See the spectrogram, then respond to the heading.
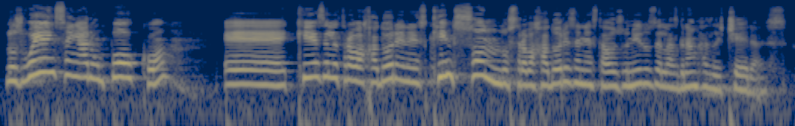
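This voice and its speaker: Woman, high voice, Brazilian with a Spanish-from-Spain accent, middle-aged, conference lecture, keeps asking "ok?". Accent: Brazilian Portuguese speaker with Spanish from Spain. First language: Portuguese. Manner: didactic, often checks in with a quick "ok?". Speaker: veterinarian and university professor giving a talk. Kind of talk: conference presentation.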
